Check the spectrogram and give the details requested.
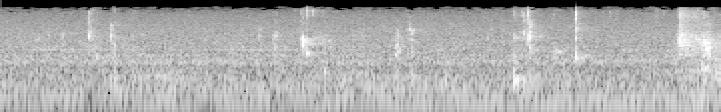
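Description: A person chewing food with soft, quiet mouth sounds, broken by a few short, faint clicks.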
